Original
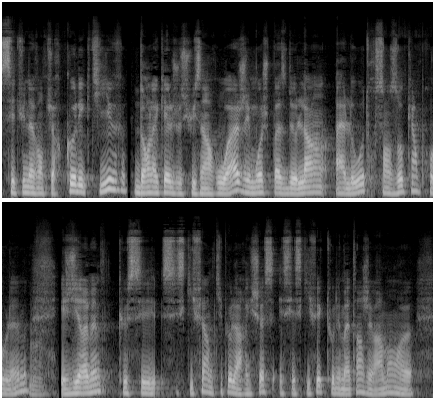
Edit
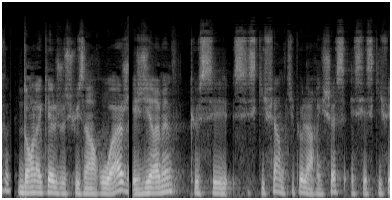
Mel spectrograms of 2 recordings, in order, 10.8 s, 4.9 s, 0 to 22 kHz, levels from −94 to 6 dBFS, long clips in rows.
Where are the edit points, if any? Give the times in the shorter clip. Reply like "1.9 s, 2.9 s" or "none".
1.6 s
